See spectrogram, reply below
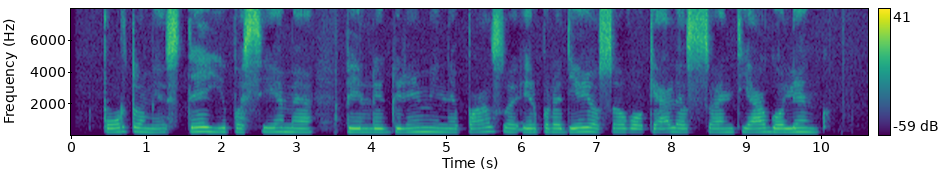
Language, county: Lithuanian, Kaunas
